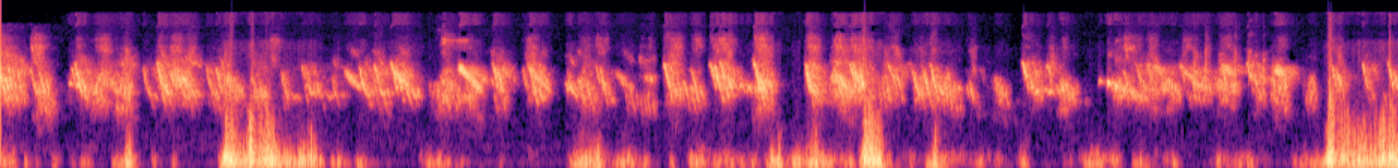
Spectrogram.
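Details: A loud, nonstop chorus of purple martins at nest houses in Southwest Missouri: rapid overlapping chirps, croaks and gurgles with repeated low thuds of wind or handling noise.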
